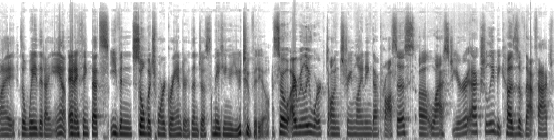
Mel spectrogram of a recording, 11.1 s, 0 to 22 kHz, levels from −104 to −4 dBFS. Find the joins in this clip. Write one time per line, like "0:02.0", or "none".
0:01.3
0:02.4
0:04.2
0:05.3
